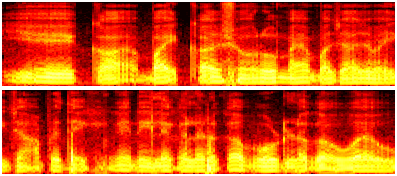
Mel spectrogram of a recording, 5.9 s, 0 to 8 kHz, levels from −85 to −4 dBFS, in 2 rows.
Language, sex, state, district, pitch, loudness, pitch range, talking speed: Hindi, male, Uttar Pradesh, Hamirpur, 100 Hz, -18 LUFS, 95-110 Hz, 195 wpm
